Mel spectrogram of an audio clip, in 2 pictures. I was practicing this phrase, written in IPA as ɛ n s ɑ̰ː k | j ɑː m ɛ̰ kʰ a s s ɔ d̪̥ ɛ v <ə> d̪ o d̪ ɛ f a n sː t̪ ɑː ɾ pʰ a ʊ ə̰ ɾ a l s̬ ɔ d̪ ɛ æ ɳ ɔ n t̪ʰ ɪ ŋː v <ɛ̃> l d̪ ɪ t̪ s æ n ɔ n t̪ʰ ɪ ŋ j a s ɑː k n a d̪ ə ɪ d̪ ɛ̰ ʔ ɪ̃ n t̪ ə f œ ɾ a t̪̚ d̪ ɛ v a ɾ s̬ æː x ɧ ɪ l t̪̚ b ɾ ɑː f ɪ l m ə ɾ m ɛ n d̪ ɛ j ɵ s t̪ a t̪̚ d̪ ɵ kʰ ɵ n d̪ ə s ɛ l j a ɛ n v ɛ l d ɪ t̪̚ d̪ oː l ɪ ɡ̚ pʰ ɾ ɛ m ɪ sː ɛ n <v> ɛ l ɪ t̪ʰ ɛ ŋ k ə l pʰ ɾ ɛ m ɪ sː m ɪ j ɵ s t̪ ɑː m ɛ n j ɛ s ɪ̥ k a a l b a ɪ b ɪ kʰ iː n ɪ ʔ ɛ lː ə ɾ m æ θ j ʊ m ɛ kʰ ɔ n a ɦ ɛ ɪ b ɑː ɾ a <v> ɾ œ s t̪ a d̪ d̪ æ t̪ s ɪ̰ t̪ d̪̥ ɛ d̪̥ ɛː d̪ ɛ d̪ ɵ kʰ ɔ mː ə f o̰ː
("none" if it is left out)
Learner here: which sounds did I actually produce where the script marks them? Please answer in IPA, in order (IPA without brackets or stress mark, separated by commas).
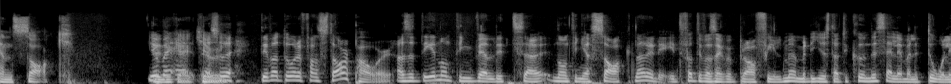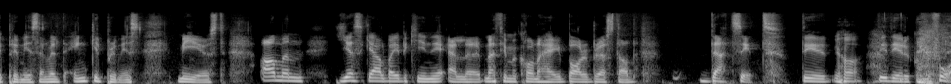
a, ɛ, v, b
